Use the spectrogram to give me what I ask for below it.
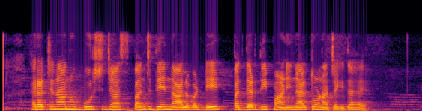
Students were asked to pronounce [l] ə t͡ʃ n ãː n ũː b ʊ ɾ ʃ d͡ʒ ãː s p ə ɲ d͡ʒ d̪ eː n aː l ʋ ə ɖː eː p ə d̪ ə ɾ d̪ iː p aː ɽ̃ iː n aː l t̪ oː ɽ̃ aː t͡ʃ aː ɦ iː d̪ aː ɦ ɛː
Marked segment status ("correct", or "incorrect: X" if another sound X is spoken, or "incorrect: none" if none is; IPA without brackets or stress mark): incorrect: ɾ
